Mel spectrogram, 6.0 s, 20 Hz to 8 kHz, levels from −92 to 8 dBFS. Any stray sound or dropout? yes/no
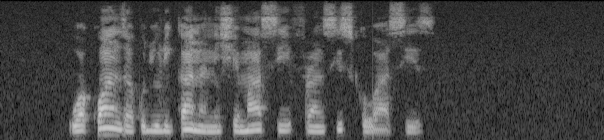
no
